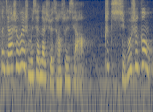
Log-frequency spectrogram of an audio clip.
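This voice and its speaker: Expressive, outspoken young woman. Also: high voice, fast talker, a little hiss or hum. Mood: curious. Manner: direct, questioning, expressive. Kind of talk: Chinese radio drama acting.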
